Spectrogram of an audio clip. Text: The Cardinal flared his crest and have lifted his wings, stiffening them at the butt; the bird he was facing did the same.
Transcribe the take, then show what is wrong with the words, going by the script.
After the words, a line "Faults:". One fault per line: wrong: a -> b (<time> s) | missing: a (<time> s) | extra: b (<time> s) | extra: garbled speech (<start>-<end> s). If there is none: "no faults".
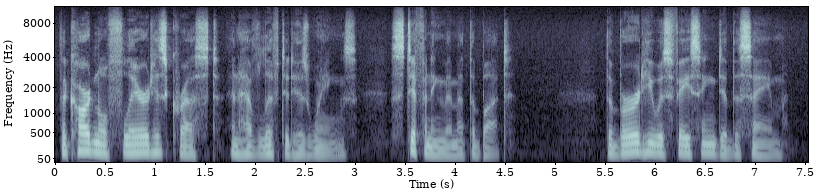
The Cardinal flared his crest and have lifted his wings, stiffening them at the butt; the bird he was facing did the same.
Faults:
no faults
